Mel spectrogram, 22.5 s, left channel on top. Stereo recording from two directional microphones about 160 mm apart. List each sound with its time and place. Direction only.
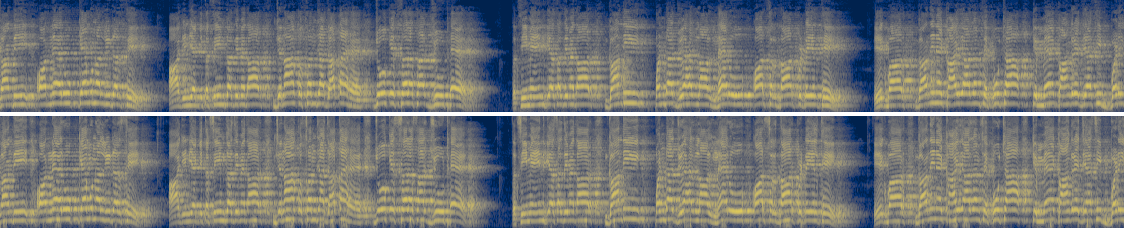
0.0 s a man's voice: 15° right (ahead or behind)
10.2 s a man's voice: 20° right (ahead or behind)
